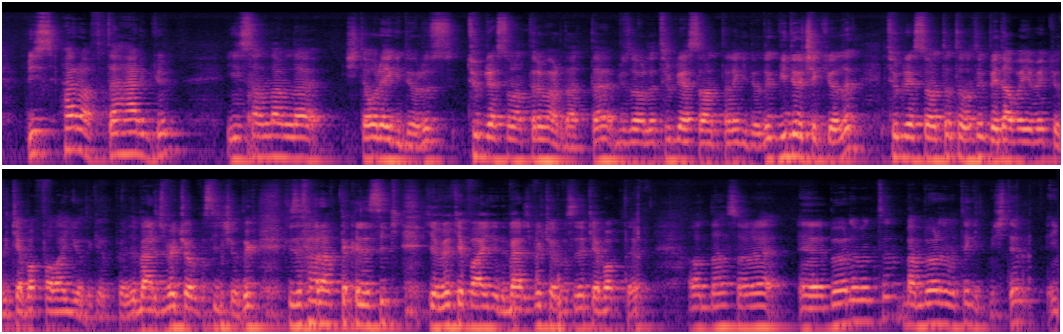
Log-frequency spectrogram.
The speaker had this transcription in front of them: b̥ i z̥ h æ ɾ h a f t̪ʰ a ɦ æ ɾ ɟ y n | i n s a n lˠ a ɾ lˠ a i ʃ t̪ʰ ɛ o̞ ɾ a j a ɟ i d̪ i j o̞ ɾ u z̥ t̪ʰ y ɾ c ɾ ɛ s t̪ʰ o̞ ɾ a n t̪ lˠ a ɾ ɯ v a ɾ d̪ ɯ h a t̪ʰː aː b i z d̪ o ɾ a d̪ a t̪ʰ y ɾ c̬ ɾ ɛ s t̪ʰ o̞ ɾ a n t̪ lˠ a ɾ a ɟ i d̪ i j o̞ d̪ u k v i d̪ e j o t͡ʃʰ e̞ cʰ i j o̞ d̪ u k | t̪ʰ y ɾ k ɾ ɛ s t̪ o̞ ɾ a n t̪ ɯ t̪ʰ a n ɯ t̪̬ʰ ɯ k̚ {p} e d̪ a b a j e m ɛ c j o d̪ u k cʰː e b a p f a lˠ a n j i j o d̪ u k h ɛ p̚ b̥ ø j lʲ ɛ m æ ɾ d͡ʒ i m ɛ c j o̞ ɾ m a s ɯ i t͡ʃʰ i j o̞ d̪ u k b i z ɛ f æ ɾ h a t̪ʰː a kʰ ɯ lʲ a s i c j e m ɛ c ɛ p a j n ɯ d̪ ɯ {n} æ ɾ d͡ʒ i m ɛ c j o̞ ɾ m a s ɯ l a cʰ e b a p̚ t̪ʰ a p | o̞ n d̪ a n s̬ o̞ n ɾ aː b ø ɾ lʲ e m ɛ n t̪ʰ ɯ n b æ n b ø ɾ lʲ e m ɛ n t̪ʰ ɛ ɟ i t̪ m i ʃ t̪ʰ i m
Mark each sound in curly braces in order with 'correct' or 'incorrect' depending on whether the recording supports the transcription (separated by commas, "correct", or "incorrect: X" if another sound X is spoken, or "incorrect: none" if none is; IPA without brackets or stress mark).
incorrect: b, incorrect: m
